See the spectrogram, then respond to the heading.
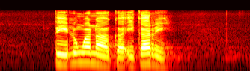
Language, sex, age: Northern Sotho, male, 20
